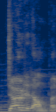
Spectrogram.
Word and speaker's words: Dodonpa: It used to be just Dodonpa. It's Dodonpa now. That's how you pronounce it. Dodonpa.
